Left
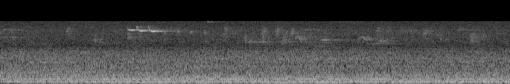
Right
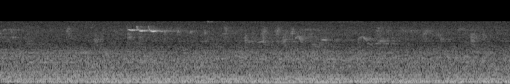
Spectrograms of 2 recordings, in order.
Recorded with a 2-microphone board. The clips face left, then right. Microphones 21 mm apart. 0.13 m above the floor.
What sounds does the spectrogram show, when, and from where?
0.0 s an insect: 5° right (ahead or behind), 1.2 m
